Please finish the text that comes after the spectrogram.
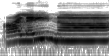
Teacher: ना अलिफ मद है हमने इसलिए इसको खींचा है।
